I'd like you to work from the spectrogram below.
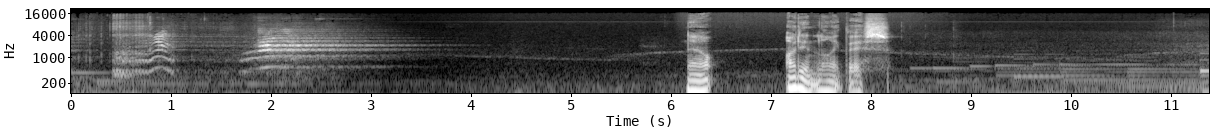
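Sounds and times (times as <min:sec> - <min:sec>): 
cat meowing: 0:00.4 - 0:03.3
speech: 0:07.2 - 0:08.3.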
